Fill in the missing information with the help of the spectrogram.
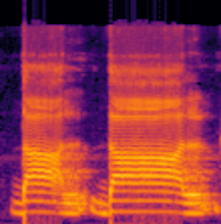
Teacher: ज़ुबान की नोक ऊपर वाले दांतों की जड़ों से लगे तो दाल पढ़ा जाता है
